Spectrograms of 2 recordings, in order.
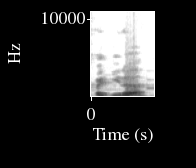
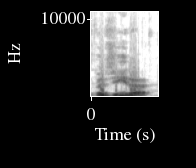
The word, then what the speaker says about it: Vegeta: from Dragon Ball Z he kept pronounce his name is fajita and I was like no it's Vegeta in your life no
